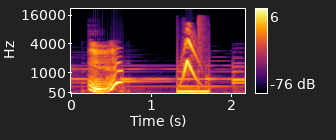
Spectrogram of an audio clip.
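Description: Two cartoon-style comedy sound effects over background music with held notes. A boing-like glide swoops down and back up about a quarter second in, and a quick whistle-like glide rises and falls about a second and a half in.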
